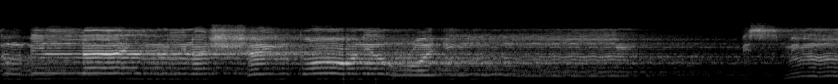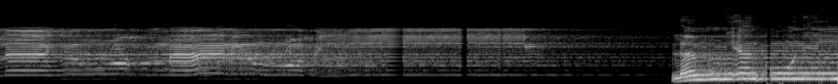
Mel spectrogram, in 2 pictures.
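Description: At 3.43 to 3.47 s the audio has a short concealed packet loss. About 20 ms went missing, and the receiver extended the preceding sound, leaving a brief smear. A lost packet rebuilt from error correction follows at 3.45 to 3.47 s and again at 3.76 to 3.78 s. Each 20 ms stretch was played from a low-bitrate backup copy, so it sounds rougher and noisier instead of dropping out. From 11.93 to 13.61 s there is repeated packet loss with a robotic sound. Three gaps, the longest 131 ms, were patched by continuing the last sound, and they take up about 12 percent of the span, so that stretch turns choppy. From 15.15 to 16.60 s come scattered short gaps. There are roughly three small holes, the longest about 20 ms, covering around 4 percent of the span, and they leave brief ticks in clear sound.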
